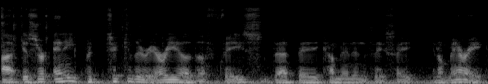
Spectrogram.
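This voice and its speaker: Amid audible room echo, a man speaks in a very deep, low voice with very wide pitch swings. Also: fairly quick pace. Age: 70s. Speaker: cosmetic surgeon and show host. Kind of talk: interview conversation.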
